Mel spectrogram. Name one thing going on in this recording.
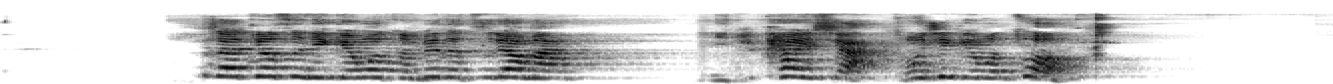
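A woman shouts angrily close by.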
